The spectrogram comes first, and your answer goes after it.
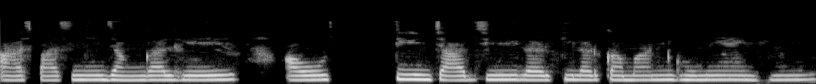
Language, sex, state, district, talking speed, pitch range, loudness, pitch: Chhattisgarhi, female, Chhattisgarh, Jashpur, 110 wpm, 205-215 Hz, -13 LUFS, 210 Hz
